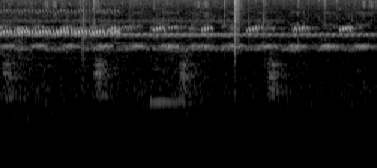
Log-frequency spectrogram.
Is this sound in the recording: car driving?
no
